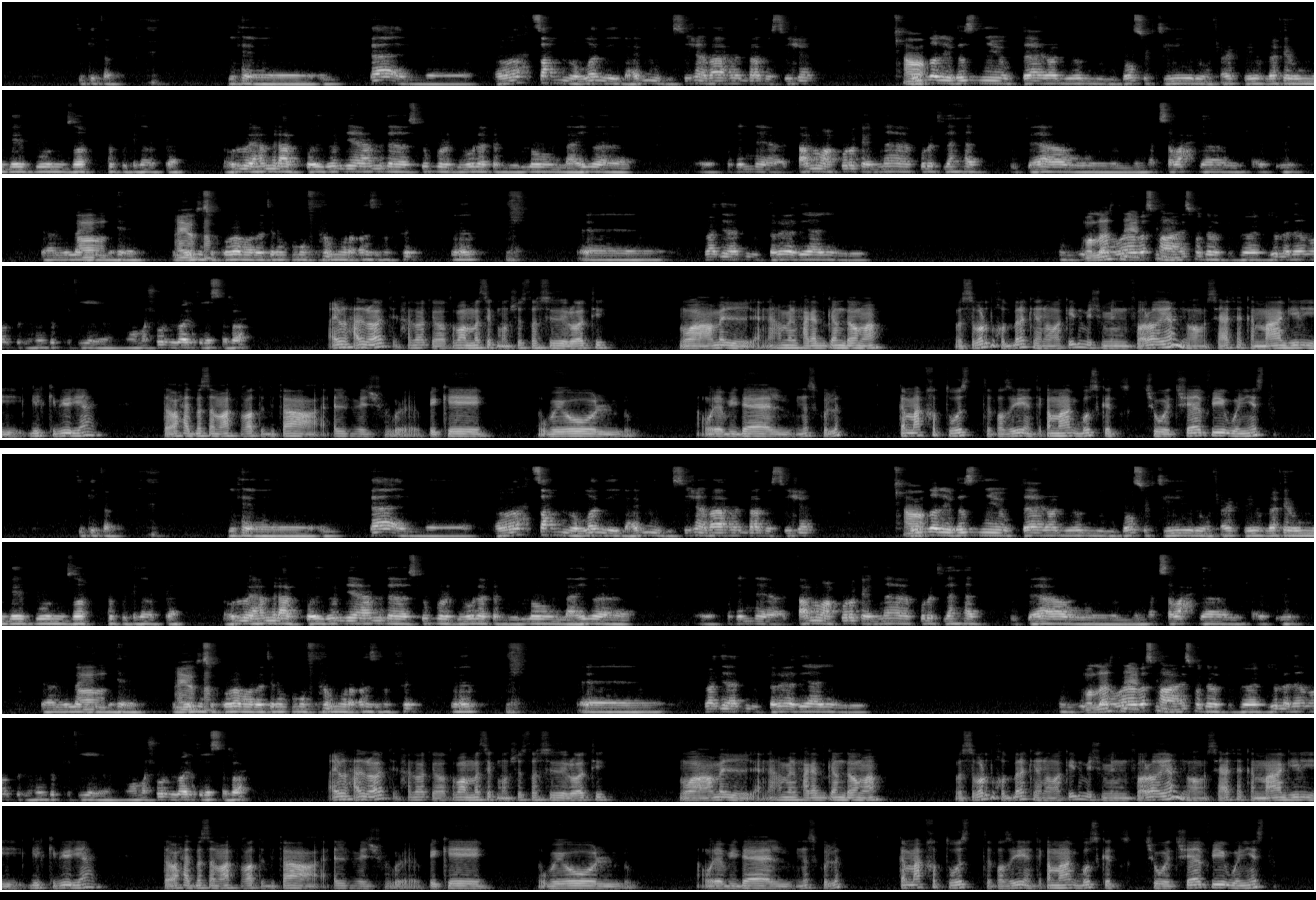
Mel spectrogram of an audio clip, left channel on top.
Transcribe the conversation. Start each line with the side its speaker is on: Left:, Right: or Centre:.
Right: تيكي تاكا <laughs> ال- ال- ده ال- هو واحد صاحبي والله بيلعبني بلاي ستيشن انا بقى بحب العب بلاي ستيشن
Left: اه
Right: بيفضل يغيظني وبتاع يقعد يقول لي باص كتير ومش عارف ايه وفي الاخر يقوم جايب جون وظهر وكده وبتاع اقول له يا عم العب كويس يقول لي يا عم ده اسلوب جوارديولا كان بيقول لهم اللعيبه كان تعاملوا مع الكوره كانها كوره لهب وبتاع والمنافسه واحده ومش عارف ايه يعني يقول لك
Left: اه
Right: اللي <laughs> اللي
Left: ايوه
Right: يلمس
Left: صح
Right: الكوره مرتين امه في مرقصه <laughs> فاهم آه، الواحد يعدي بالطريقه دي يعني بيقول
Left: والله
Right: يعني
Left: اصلا
Right: وانا بسمع
Left: يعني-
Right: اسم جوارديولا ده برضه اليومين دول كتير يعني هو مشهور دلوقتي لسه صح؟
Left: ايوه لحد دلوقتي لحد دلوقتي هو طبعا ماسك مانشستر سيتي دلوقتي وعامل يعني عامل حاجات جامده أوي معاه بس برضه خد بالك يعني هو اكيد مش من فراغ يعني هو ساعتها كان معاه جيل جيل كبير يعني انت واحد مثلا معاك في خط الدفاع الفيش وبيكيه وبيول وابيدال والناس كلها كان معاك خط وسط فظيع انت كان معاك بوسكيتس وتشافي وانيستا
